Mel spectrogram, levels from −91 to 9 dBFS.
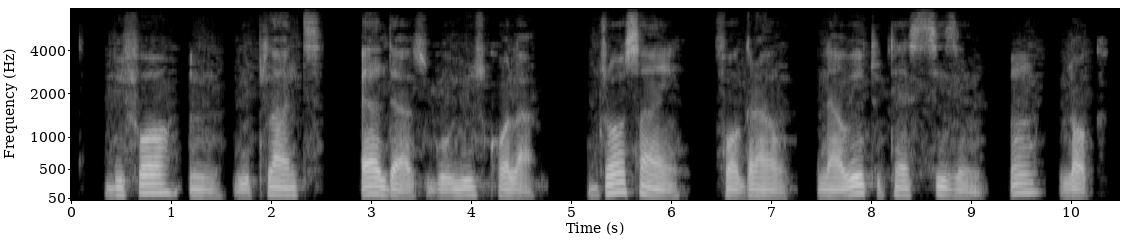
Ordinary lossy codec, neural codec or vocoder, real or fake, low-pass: none; codec, 16 kHz, 8 kbps, FreqCodec, larger model; fake; none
